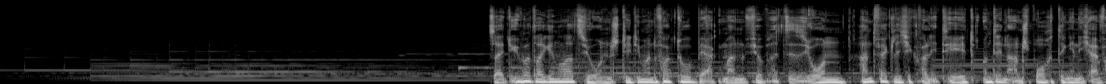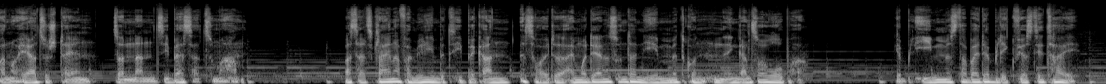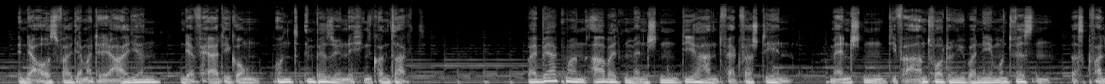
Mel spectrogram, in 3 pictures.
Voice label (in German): Imagefilm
